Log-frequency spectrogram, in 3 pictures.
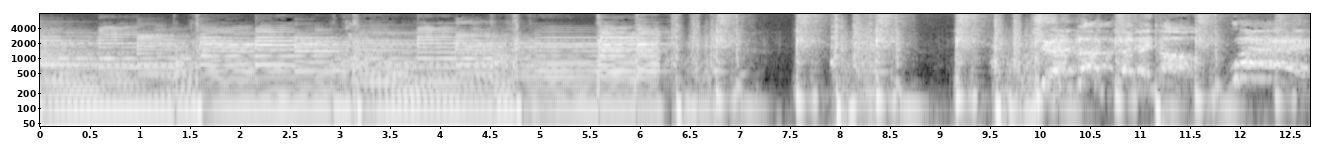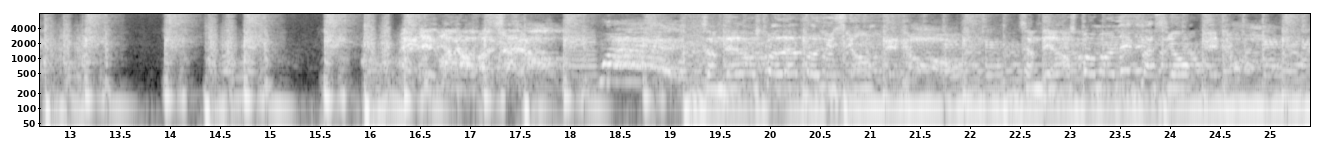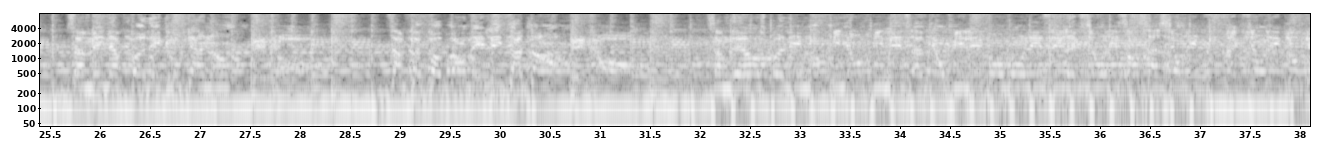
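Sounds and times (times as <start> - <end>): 
loud rock song with heavily distorted electric guitars: 0.0 - 38.0
shouted vocal: 10.0 - 12.8, 16.3 - 19.3
speech: 25.8 - 27.5, 32.2 - 36.2.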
